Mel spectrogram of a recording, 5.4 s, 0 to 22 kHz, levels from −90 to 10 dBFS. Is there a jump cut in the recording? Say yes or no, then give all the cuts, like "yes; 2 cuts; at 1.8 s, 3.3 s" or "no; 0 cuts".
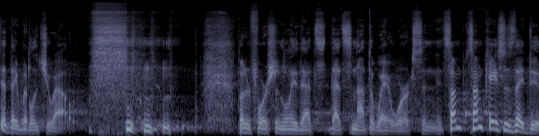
no; 0 cuts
